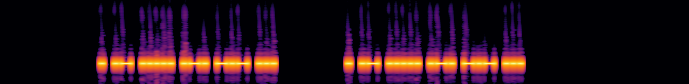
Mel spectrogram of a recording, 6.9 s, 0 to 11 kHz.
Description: Morse code, heard as a keyed tone, about 36 wpm, 700 Hz. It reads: EA5RKS EA5RKS
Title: DXCC-100 Call Signs - 6 Characters - Repeated 2x - 35wpm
